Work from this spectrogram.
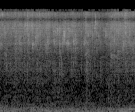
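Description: Onion and chili frying in hot oil give off a faint, continuous crackling sizzle at low volume with no other sounds.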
